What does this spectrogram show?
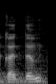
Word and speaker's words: tqdm: is the tqdm library tqdm is an arabic word and is pronounced the kaddam which means progress this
